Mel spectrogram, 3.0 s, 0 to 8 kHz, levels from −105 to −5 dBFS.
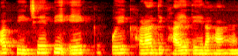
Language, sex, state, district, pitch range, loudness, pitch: Hindi, female, Bihar, Saharsa, 165-185 Hz, -28 LUFS, 175 Hz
